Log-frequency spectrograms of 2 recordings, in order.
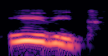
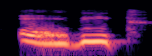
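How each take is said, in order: First: The name is pronounced with an English reading. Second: The name is pronounced with a Spanish reading. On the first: This is how English readers would say it. The speaker calls it wrong. "que no me digan Edith" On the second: This is how the name is meant to sound. The speaker calls it right. "que me digan Edith"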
